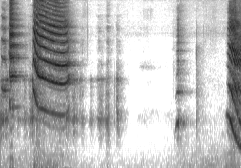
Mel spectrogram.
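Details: Talking parrot giving squeaky, harmonic-rich vocal bursts: two loud sweeping notes early, soft fragments, then a sharp descending squeak at the end after a quiet gap.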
